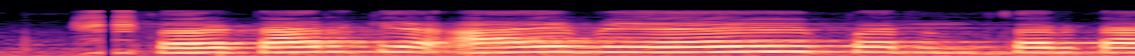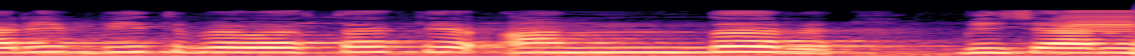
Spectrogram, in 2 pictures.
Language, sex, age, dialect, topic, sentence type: Bhojpuri, female, 25-30, Southern / Standard, banking, statement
